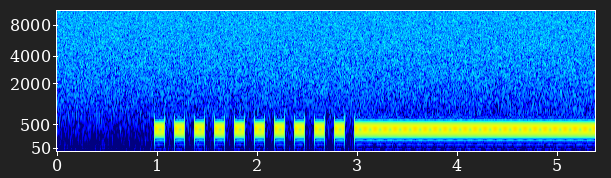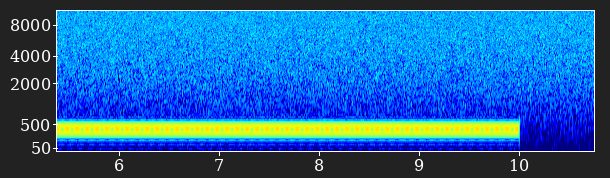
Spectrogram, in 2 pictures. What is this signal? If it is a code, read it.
Telephone call progress tone (North American plan), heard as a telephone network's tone, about 350, 440 Hz, 0.1 s on and 0.1 s off. Stutter dial tone.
